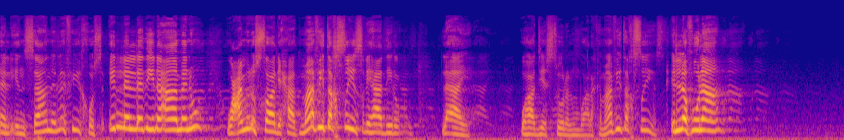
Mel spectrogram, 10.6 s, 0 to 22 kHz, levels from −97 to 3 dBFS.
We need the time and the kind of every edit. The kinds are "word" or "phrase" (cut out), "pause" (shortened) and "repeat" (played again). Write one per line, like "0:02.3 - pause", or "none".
0:08.3 - pause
